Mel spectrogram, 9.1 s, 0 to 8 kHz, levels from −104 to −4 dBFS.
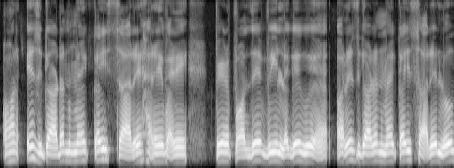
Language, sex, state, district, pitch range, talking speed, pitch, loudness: Hindi, female, Uttar Pradesh, Jalaun, 135-155 Hz, 145 wpm, 145 Hz, -13 LUFS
